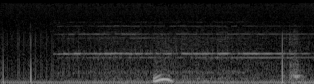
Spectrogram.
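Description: A telephone rings with an incoming call to a call-in show: a thin, steady high ringing tone is sustained over a low hum, with a couple of sharp clicks and a short warbling blip midway.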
